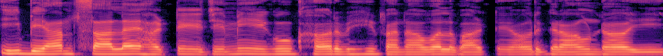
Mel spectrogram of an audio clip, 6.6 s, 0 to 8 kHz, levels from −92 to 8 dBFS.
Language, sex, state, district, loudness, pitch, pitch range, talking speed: Bhojpuri, male, Bihar, Muzaffarpur, -16 LUFS, 130 Hz, 125-135 Hz, 120 wpm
